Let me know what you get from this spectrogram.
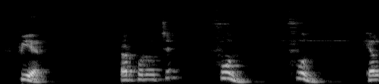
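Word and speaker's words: vier: ঠিক আছে, অনেকে বলতে পারেন যে এটা তো ভি, কিন্তু এটা ভি না, আমরা দেখেছিলাম যে জার্মানরা এটাকে ফাও বলে থাকে।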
